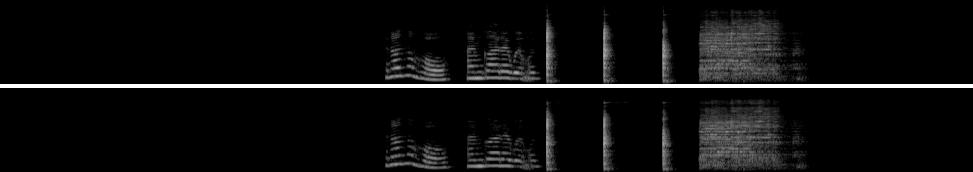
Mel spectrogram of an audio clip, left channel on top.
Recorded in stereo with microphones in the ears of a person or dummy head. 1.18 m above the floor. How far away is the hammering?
About 0.7 m.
